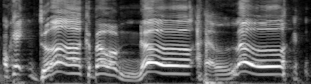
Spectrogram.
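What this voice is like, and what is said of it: Imitates a singer's voice. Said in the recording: “my imitation of the singer in that song”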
